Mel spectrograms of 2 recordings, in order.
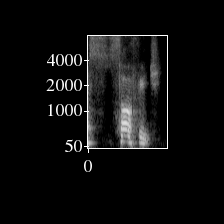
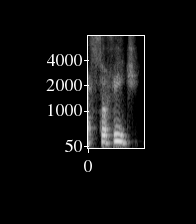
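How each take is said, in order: First: Sofit stressed on its first syllable, SO-fit. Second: Sofit stressed on the final syllable, so-FIT; corrected so-FIT stress in Sofit; stress on last syllable. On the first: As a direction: draw out the SO of Sofit, let fit drop. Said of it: "é Sofit". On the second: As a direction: land firmly on the fit of Sofit. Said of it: "todas elas são oxítonas". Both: Shown as a demonstration.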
